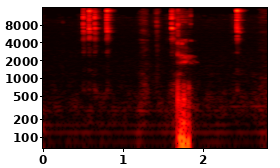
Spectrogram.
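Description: A computer mouse clicks quietly in a quiet room, a few light taps then a sharper pair of quick clicks near the middle, while someone works on a 3D model of a traditional Korean house.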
